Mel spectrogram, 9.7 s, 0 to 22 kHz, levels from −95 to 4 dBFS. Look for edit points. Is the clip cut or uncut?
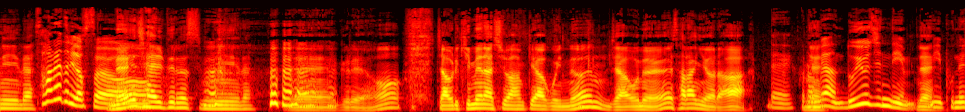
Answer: cut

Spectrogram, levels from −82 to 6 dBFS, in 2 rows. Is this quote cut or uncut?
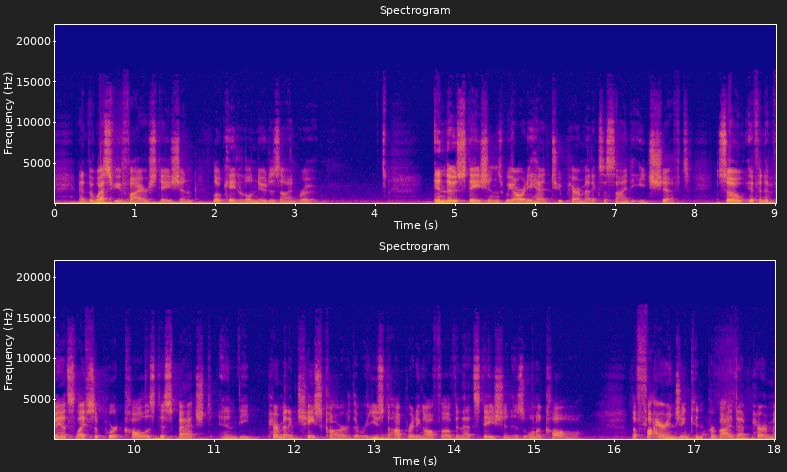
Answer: cut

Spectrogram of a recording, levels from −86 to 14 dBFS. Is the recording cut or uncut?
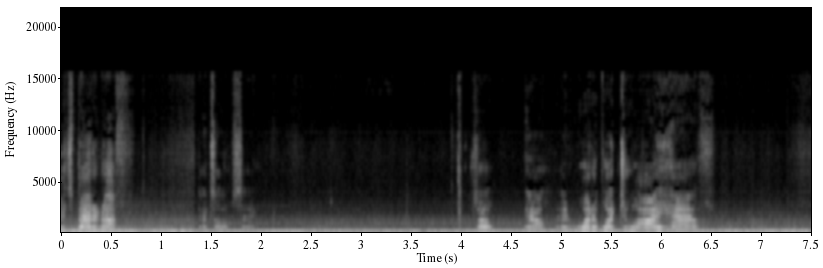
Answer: cut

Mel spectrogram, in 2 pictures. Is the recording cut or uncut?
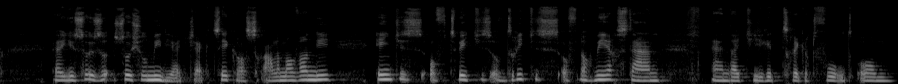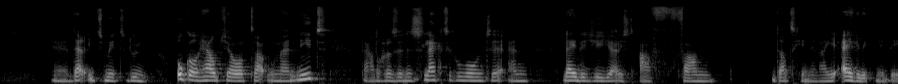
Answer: cut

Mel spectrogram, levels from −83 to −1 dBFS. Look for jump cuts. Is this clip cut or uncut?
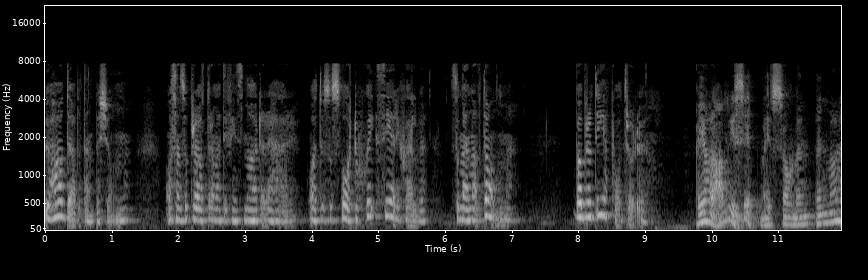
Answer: cut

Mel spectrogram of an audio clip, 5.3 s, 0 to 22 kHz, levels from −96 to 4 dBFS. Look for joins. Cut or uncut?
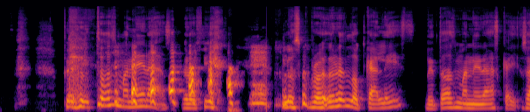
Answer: cut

